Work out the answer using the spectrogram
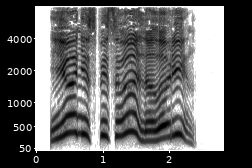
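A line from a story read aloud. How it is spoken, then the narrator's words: Guffawing. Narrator (Russian): захохотал Когорок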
